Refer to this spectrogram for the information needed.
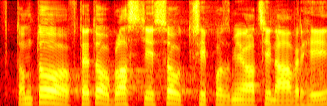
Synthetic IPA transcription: ft̪omt̪oft̪ɛːt̪ooblascɪso̞wt̪r̥ɪpo̞zmɲɛɲovat͡siːnaːvr̩ɦɪ

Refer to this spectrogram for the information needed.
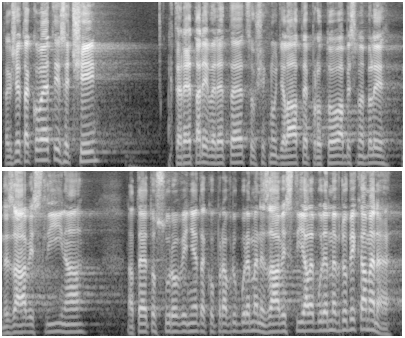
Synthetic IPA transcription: t̪aɡʒɛt̪ako̞vɛːt̪ɪrɛt͡ʃɪ | kt̪ɛɾɛːt̪adɪvɛdɛt̪ɛt͡sofʃɛxnoɟɛlaːt̪ɛpɾo̞t̪o̞abɪsmɛbɪlɪnɛzaːvɪsliːna | nat̪ɛːt̪o̞suɾo̞vɪɲɛt̪akʔo̞pɾavdubudɛmɛnɛzaːvɪsliːalɛbudɛmɛvdo̞bjɛkamɛnɛ̰ː

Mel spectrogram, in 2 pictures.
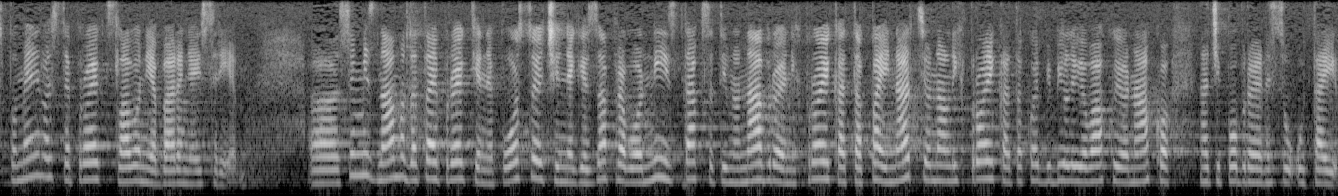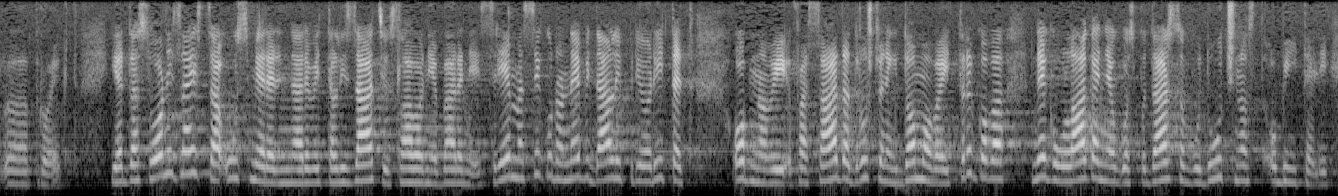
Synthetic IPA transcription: spo̞me̞ːnulist̪e̞pɾo̞je̞kt̪slˠaʋonijebaːɾaɲaisɾjḛma | sʋimiːznaːmo̞d̪at̪aːjpɾo̞je̞k̚t̪jene̞po̞st̪o̞jet͡ɕine̞ɡje̞zapɾaʋo̞niːzt̪aksat̪iʋno̞nabɾojenixpɾo̞je̞kat̪apainat̪sio̞nalˠnixpɾo̞je̞kat̪ako̞jebibiːleio̞ʋako̞io̞nako̞znaːt͡ʃipo̞bɾo̞jenisuʔut̪aːjpɾo̞jḛkt̪ | je̞ɾd̪asuo̞nizajist̪aʔusmjeɾe̞ninaɾe̞ʋit̪alizaːt̪sijuslˠaʋonijebaːɾaɲaisɾjemasiɡuɾno̞ne̞bid̪aːlipɾio̞ɾit̪et̪ | o̞bno̞ʋifasaːd̪ad̪ɾuːʃt̪ʋe̞nixd̪o̞mo̞ʋait̪r̩ɡo̞ʋane̞ɡo̞ulˠaːɡaɲauɡo̞spo̞d̪aːɾst̪ʋobud̪uːt͡ʃno̞st̪o̞biːt̪e̞ʎi

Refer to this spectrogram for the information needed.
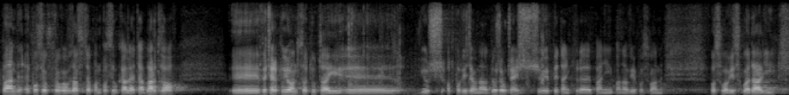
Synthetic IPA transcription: panpɔsɛwspɾavɔzd̪aft̪sapanpɔsɛwkalɛt̪abaɾd̪zɔ | vɘt͡ʂɛɾpujɔnt̪sɔt̪ut̪aj | juʂɔt̪pɔvʲjed͡ʑawnad̪uʐɔ̃w̃t͡ʂɛ̃w̃ɕt͡ɕpɘt̪aɲk̚t̪uɾɛpaɲipanɔvʲjɛpɔswan | pɔswɔvʲjɛskwad̪alʲi

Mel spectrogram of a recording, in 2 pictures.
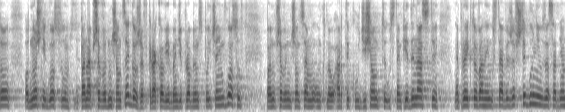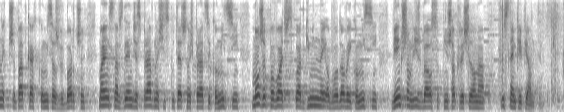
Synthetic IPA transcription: ɔ | ɔd̪nɔɕɲɛɡwɔsupanapʂɛvɔd̪ɲit͡ʂɔnt̪sɛɡɔʐɛfkɾakɔvʲjɛbɛɲd͡ʑɛpɾɔblɛmspɔlʲit͡ʂɛɲɛmɡwɔsuf | panupʂɛvɔd̪ɲit͡ʂɔnt̪sɛmuumknɔwaɾt̪ɘkuwd͡ʑeɕɔnt̪ɘust̪ɛmpjɛd̪ɛnast̪ɘ | pɾɔjɛkt̪ɔvanɛjust̪avɘʐɛfʂt͡ʂɛɡulɲɛuzasad̪ɲɔnɘxpʂɘpat̪kaxkɔmʲisaʐvɘbɔɾt͡ʂɘ | majɔnt̪snavzɡlɛɲd͡ʑɛspɾavnɔɕt͡ɕiskut̪ɛt͡ʂnɔɕt͡ɕpɾat̪sɘkɔmʲisʲji | mɔʐɛpɔvɔwat͡ɕfskwad̪ɡmʲinːɛjɔbvɔd̪ɔvɛjkɔmʲisʲji | vʲjɛŋkʂɔ̃w̃lʲid͡ʐbɛɔsupɲiʂɔkɾɛɕlɔnavust̪ɛmpʲjɛpʲjɔ̰nt̪ɘm

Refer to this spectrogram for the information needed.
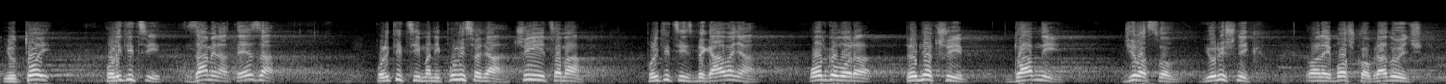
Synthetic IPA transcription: iut̪o̞jpo̞lit̪̬it̪sizaːme̞nat̪e̞ːza | po̞lit̪it̪simanipulisaɲat͡ʃiɲenit̪sama | po̞lit̪̬it̪siːzbe̞ɡaːʋaɲa | o̞d̪ɡo̞ʋo̞ɾapɾe̞d̪ɲat͡ʃi | ɡlˠaʋni | d͡ʑilˠasoʋjuɾiʃnik | onajbo̞ʃkoobɾaːd̪o̞ʋit͡ɕ

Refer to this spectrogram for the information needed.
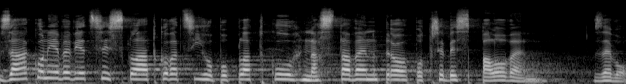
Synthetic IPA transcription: zaːko̞njɛvɛvjɛt͡sɪsklaːt̪ko̞vat͡siːɦo̞po̞plat̪kunast̪avɛnpɾo̞po̞t̪r̝̥ɛbɪspalo̞vɛn | zɛvo̰

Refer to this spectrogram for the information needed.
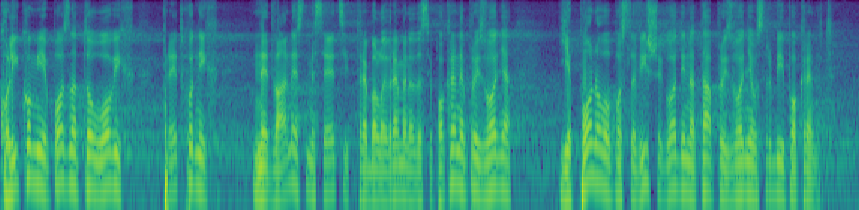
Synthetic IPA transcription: ko̞liko̞mije̞po̞znat̪o̞uo̞ʋix | pɾeːt̪xo̞d̪nix | ned̪ʋaːneːst̪mʲje̞seːt̪sit̪ɾe̞baloje̞ʋɾe̞me̞nad̪ase̞po̞kɾe̞ːne̞pɾo̞izʋo̞ːd̪ɲa | je̞po̞no̞ʋo̞po̞sleʋiʃe̞ɡo̞d̪inat̪aːpɾo̞izʋo̞ːd̪ɲausr̩biipo̞kɾenut̪ḁ

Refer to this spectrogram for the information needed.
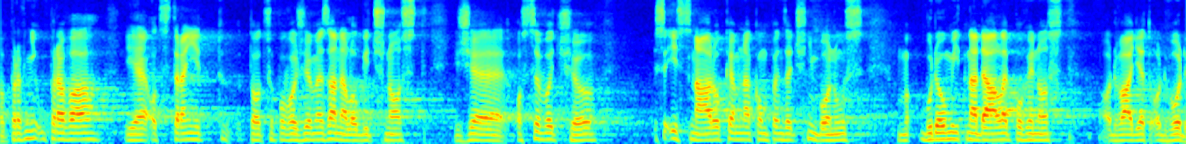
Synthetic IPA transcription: pr̩vɲiːʔuːpɾavajɛʔo̞t̪st̪ɾaɲɪt̪ː | o̞tt͡so̞po̞vaʒujɛmɛzanɛlo̞ɡɪt͡ʃno̞st̪ | ʒɛʔosəvət͡ʃə | sʔɪsnaːɾo̞kɛmnako̞mpɛnzat͡ʃɲiːbo̞nus | budo̞wmiːt̪nadaːlɛpo̞vɪno̞st̪ʔo̞̰dvaːɟɛt̪ʔo̞̰dvo̞dɪ

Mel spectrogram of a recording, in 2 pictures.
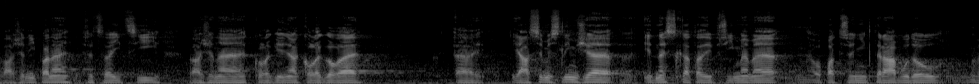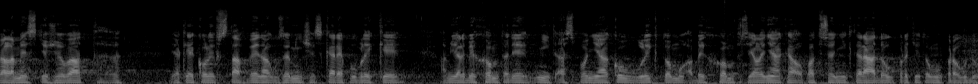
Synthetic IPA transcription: va̰ːʒɛniːpanɛpr̥ɛt̪sɛdajit͡siː | vaːʒɛnɛːko̞lɛɡɪɲɛako̞lɛɡo̞vɛː | jaːsɪmɪsliːmʒɛʔɪdnɛskat̪adɪpr̥ɪjmɛmɛo̞pat̪r̝̥ɛɲiːkt̪ɛɾaːbudo̞wvɛlmɪscɛʒo̞vat̪ | jʔakɛːko̞lɪfst̪avbɪnauːzɛmɲiːt͡ʃɛskɛːɾɛpublɪkɪ | ʔamɲɛlɪbɪxo̞mt̪ɛdɪmɲiːt̪ʔaspoɲɲɛjako̞wvuːlɪkt̪o̞muʔabɪxo̞mpr̥ɪjalɪɲɛjakaːʔo̞pat̪r̝̥ɛɲiːkt̪ɛɾaːdo̞wpɾo̞cɪt̪o̞mupɾo̞wdu

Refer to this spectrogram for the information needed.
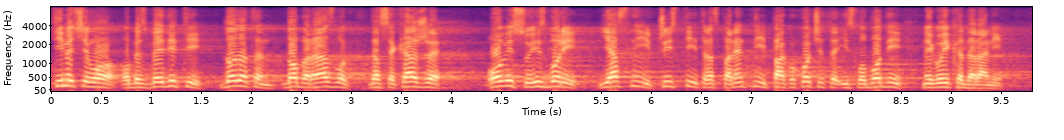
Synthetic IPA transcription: t̪iːme̞t͡ɕe̞mo̞obe̞zbe̞ːd̪it̪i | d̪o̞d̪at̪and̪o̞baɾːaːzlˠo̞ɡd̪ase̞kaːʒe̞ | o̞ʋisuizbo̞ɾi | jasniit͡ʂist̪iːt̪ɾanspaɾe̞nt̪niipaːko̞xo̞t͡ɕe̞t̪e̞islˠo̞bo̞d̪niji | ne̞ɡo̞ikad̪aɾanijḛ

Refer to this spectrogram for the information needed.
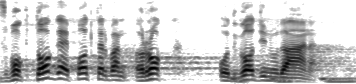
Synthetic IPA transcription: zbokt̪o̞ɡajepo̞t̪ɾebanɾok | od̪ɡod̪inud̪aːna̰

